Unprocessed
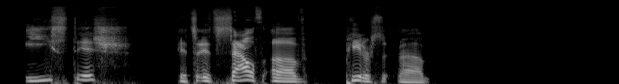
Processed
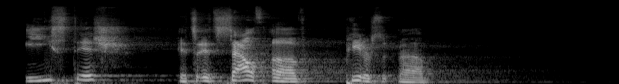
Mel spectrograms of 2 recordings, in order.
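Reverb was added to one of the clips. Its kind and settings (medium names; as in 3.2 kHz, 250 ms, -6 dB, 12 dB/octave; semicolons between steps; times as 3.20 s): two-slope reverb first 0.47 s, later 3.3 s, from -18 dB, DRR 8 dB; trim +1.5 dB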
